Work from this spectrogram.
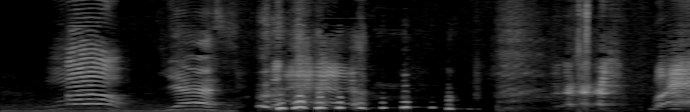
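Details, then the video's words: Loud goats giving two bleating cries, the first long and wavering, then a person speaks rapidly in short bursts. "Loud Goats"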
